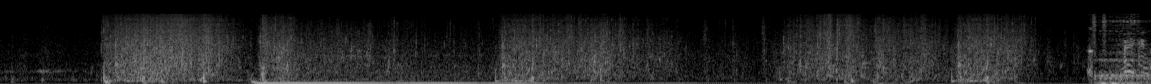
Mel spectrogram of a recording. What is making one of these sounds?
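Footsteps run over the ground.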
